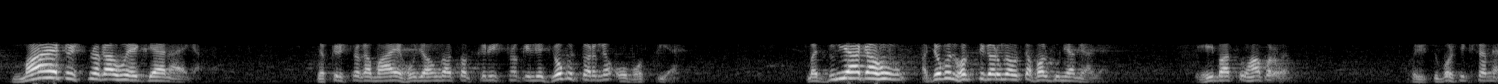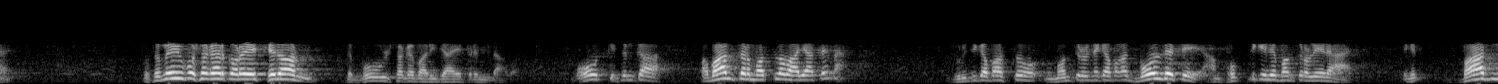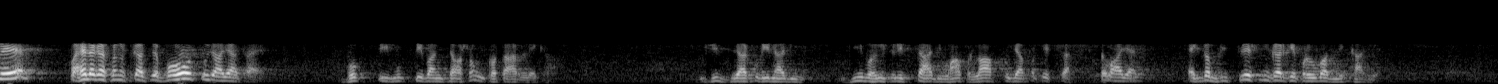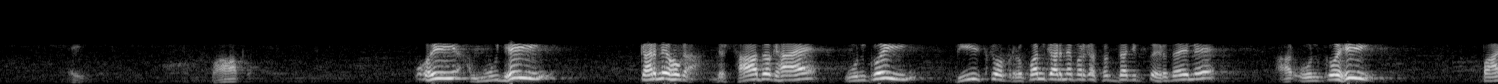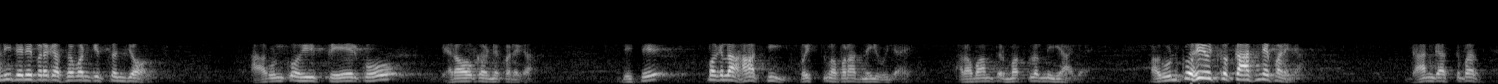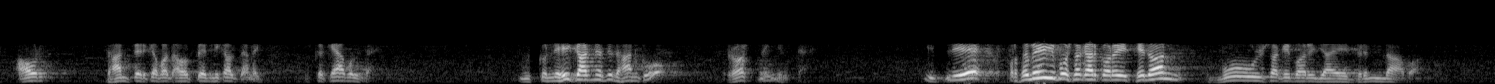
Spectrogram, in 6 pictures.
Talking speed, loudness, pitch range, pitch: 145 wpm, -17 LUFS, 170-260 Hz, 215 Hz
